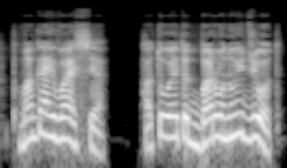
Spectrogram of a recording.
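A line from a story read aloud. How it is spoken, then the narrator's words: Shouting. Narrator (Russian): он уже кричал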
